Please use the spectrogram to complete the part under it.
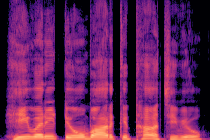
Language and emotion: Sindhi, neutral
